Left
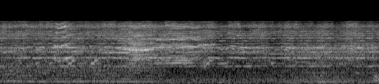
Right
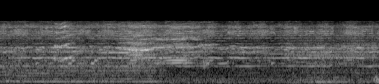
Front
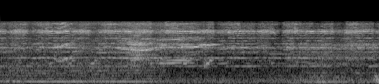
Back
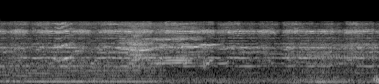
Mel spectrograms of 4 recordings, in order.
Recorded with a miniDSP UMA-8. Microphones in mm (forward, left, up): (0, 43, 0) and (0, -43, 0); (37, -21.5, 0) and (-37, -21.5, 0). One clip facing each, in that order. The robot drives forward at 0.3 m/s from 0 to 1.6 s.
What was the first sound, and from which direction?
A squeak, 160° right.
